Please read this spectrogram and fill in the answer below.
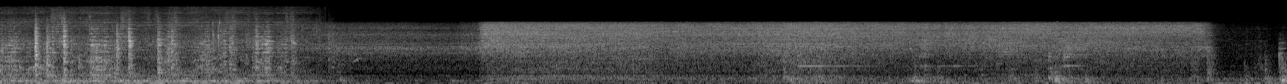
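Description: A fire rake scraping and clinking on the firebars inside a small 0-4-0 steam locomotive's firebox for about three seconds, clearing the fire of clinker. From about five seconds in, a steady loud hiss of steam escaping from the locomotive, which cuts off suddenly near the end.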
